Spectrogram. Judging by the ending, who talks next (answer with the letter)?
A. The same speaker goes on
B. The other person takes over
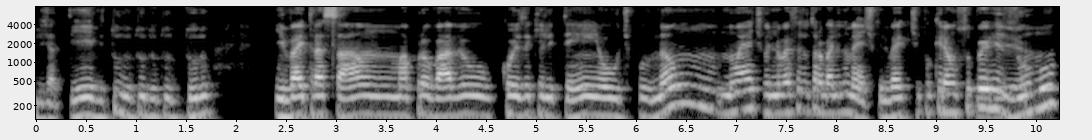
A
